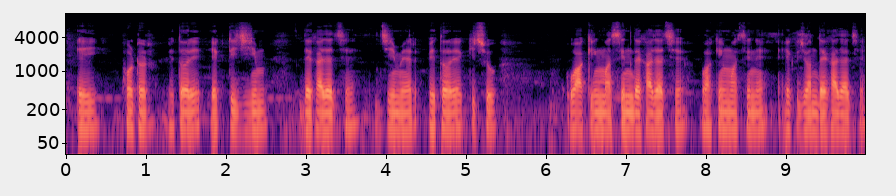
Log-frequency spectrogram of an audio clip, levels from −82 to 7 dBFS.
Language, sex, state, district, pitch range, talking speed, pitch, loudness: Bengali, male, West Bengal, Paschim Medinipur, 90-95 Hz, 115 wpm, 90 Hz, -20 LUFS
